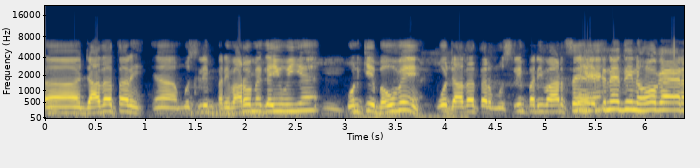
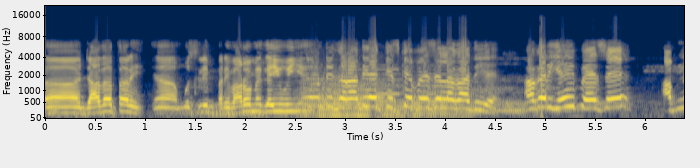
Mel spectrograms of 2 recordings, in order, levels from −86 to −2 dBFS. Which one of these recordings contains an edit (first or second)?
second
